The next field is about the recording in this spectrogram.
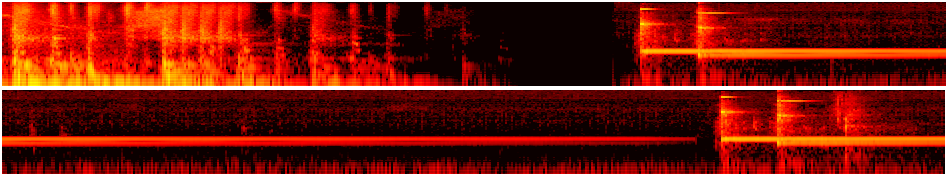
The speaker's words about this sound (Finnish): Kulta, mm? voisitko mennä avaamaan oven? En mene tuohon halpaan. Tänään on aprillipäivä ja tuo ovikellon soiminen on varmasti aprillipila. Ei siellä ketään kuitenkaan ole.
